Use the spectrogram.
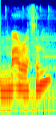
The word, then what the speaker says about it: Marathon: Le nom de Marathon, que je devrais d'ailleurs prononcer Marathon, vient du fait qu'à l'époque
